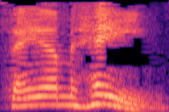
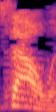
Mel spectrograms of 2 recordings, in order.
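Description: First: It is said like 'Sam-hane', as written. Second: It is said like 'Sow-in', with silent letters. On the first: The speaker calls it wrong. "it looks like Samhain, some guy named Samhain" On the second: The speaker calls it right. "but it's pronounced Samhain"

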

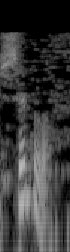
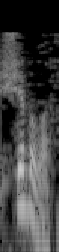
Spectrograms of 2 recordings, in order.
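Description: First: The word begins with a plain 's' sound. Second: The word begins with a 'sh' sound. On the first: The speaker calls it wrong. "Couldn't make that sound shit. And they would answer Shibboleth" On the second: The speaker calls it right. "they would be asked to say Shibboleth"

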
